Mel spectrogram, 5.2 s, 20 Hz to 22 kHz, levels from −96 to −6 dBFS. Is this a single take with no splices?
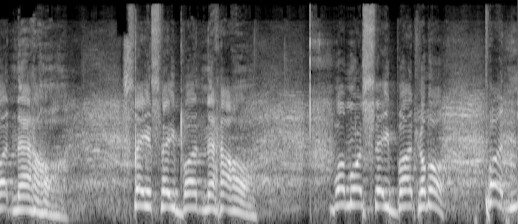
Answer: no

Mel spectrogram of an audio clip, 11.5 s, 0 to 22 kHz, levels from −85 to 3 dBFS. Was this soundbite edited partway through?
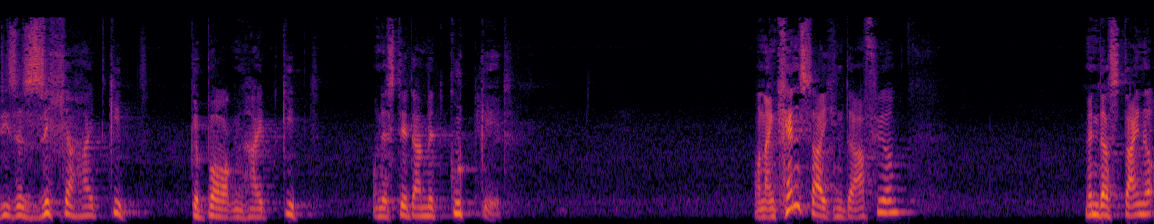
no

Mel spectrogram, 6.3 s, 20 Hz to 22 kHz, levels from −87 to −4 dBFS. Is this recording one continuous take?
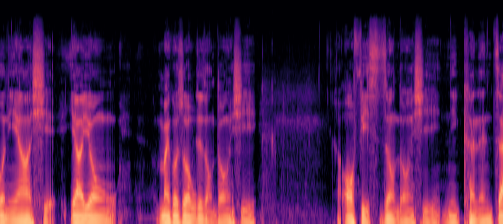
no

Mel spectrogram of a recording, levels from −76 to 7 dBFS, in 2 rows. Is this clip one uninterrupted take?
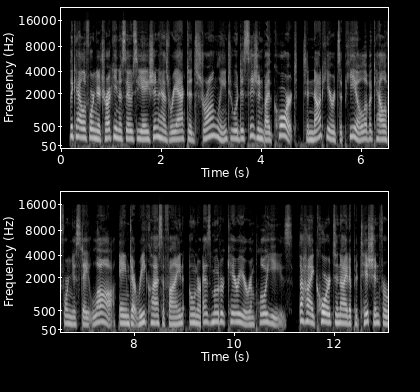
no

